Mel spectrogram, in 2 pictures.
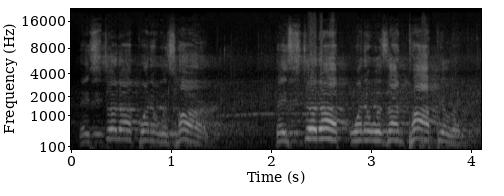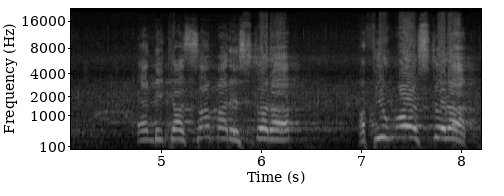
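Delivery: building to a rousing shout; rising crowd-stirring oratory; rally speech. Real, not acted.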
